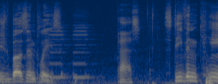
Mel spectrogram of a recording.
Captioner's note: buzzer beeps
